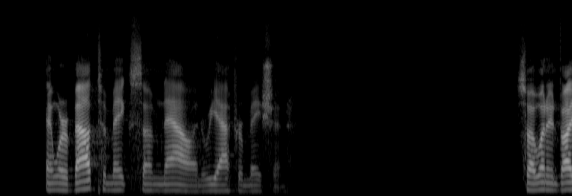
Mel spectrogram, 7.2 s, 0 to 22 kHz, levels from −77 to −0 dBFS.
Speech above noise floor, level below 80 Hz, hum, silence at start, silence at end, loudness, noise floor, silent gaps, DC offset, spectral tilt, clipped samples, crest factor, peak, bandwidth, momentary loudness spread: 40 dB; -88 dBFS; none; 0.55 s; 0 s; -36 LUFS; -76 dBFS; none; under 0.1%; -2 dB/octave; under 0.1%; 28 dB; -12 dBFS; 14 kHz; 14 LU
